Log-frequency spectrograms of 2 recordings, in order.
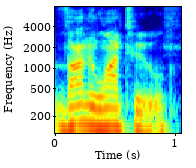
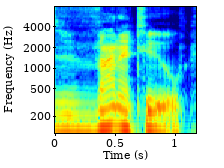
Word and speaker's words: Vanuatu: the letter V and I've always called it Vanuatu but I I had a friend who pronounced it the other day and I love the way they said it so I may try to say it differently and who knows it may be the right way and he pronounced it as vanatu so this is a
